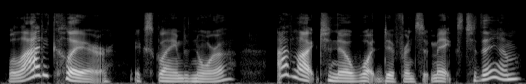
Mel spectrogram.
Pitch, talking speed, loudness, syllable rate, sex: 195 Hz, 170 wpm, -19 LUFS, 5.3 syllables/s, female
